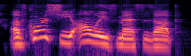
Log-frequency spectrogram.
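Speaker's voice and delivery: usual speaking voice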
